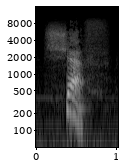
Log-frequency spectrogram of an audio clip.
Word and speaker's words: chef: things even more difficult there are a couple of words that are spelled with ch and are also pronounced with a sound words like chef and the city of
